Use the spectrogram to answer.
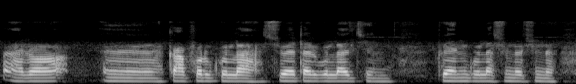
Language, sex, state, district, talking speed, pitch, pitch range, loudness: Bengali, male, Tripura, Unakoti, 85 wpm, 155 Hz, 150-155 Hz, -18 LUFS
